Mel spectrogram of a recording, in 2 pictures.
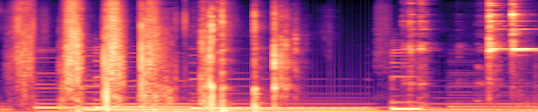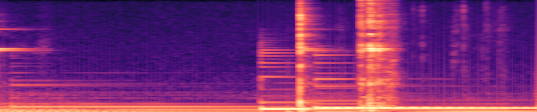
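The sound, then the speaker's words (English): A metal spoon clinks repeatedly against a ceramic mug while mixing sugar into instant coffee, with bright, irregular taps in quick bursts, a short pause, then more clinking over a steady low hum. “Mix in sugar.”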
